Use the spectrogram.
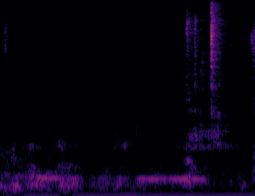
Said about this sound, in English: Rolly, rolly. The dice go rolly.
